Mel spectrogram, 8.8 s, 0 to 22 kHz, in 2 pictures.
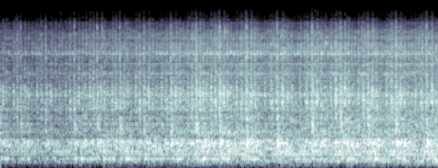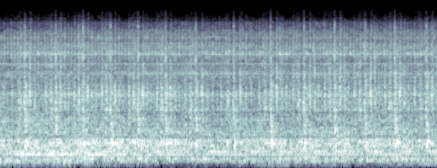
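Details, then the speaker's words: Vintage Singer 112W115 industrial double-needle, needle-feed, belt-driven lockstitch machine with a 90mm pulley and no servo motor, sewing slowly: steady needle ticking about three per second over a smooth motor hum, under full control; normal. "So you can see how slow I'm going, and you have a lot of control."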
